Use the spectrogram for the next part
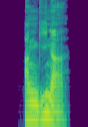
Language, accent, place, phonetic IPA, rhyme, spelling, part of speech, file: German, Germany, Berlin, [aŋˈɡiːna], -iːna, Angina, noun, De-Angina.ogg
- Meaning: angina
